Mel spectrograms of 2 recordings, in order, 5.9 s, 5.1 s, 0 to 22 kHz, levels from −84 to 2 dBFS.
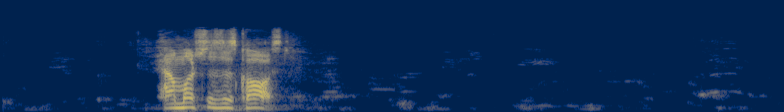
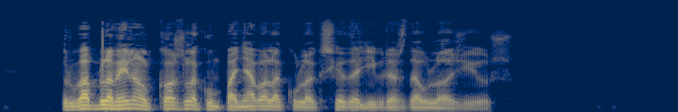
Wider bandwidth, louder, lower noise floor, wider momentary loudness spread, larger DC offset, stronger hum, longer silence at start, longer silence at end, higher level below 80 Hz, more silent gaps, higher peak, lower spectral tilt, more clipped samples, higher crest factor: second, 8 kHz vs 11 kHz; first, -16 LUFS vs -22 LUFS; second, -72 dBFS vs under -90 dBFS; second, 8 LU vs 17 LU; neither; neither; first, 1.2 s vs 0.5 s; first, 3.7 s vs 1.4 s; second, -62 dBFS vs -52 dBFS; neither; about the same, -2 dBFS vs -2 dBFS; second, -3.5 dB/octave vs -6.5 dB/octave; neither; about the same, 22 dB vs 22 dB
